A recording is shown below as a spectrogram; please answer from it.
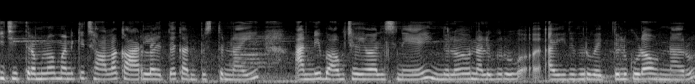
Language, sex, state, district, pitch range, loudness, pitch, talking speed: Telugu, female, Andhra Pradesh, Srikakulam, 230-250 Hz, -19 LUFS, 240 Hz, 145 wpm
